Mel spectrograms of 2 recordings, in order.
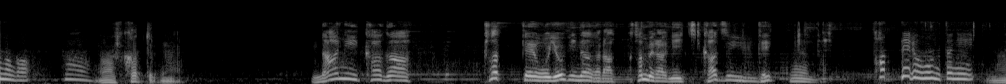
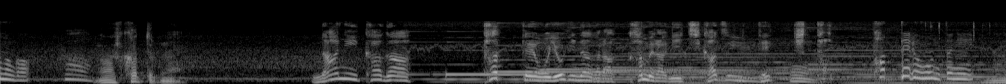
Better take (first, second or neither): second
